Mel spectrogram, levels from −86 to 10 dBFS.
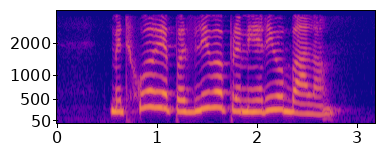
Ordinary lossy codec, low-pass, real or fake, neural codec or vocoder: none; 3.6 kHz; fake; codec, 16 kHz in and 24 kHz out, 1 kbps, XY-Tokenizer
